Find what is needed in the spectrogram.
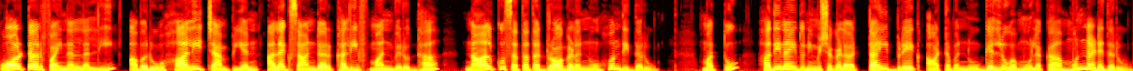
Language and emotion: Kannada, neutral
